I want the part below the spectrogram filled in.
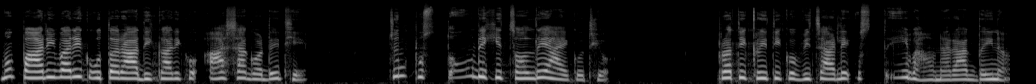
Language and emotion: Nepali, sad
